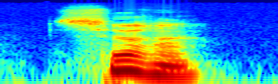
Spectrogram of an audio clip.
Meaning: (adjective) 1. unclouded, clear 2. serene, calm, tranquil; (noun) serein
- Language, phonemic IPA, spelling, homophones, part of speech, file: French, /sə.ʁɛ̃/, serein, sereins / serin / serins, adjective / noun, Fr-serein.ogg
